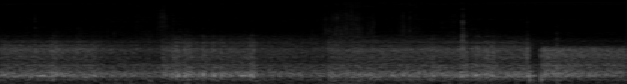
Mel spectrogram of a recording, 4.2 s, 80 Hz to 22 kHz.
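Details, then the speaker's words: HamGeek 6699 CB/ham transceiver receiving on the 10 m band: steady hiss with crackle and scratchy bursts, no clear signal. Noise floor higher than normal; lights suspected as the source, not confirmed. "Um, yeah, there's a bit of noise, but this is uh not what what what I have here normally."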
